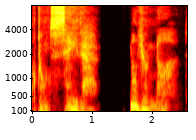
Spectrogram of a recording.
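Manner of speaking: mock wholehearted, earnest, totally sincere tone. Retelling a wife's reply to her husband: imitating a totally sincere reply. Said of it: "totally sincerely said".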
